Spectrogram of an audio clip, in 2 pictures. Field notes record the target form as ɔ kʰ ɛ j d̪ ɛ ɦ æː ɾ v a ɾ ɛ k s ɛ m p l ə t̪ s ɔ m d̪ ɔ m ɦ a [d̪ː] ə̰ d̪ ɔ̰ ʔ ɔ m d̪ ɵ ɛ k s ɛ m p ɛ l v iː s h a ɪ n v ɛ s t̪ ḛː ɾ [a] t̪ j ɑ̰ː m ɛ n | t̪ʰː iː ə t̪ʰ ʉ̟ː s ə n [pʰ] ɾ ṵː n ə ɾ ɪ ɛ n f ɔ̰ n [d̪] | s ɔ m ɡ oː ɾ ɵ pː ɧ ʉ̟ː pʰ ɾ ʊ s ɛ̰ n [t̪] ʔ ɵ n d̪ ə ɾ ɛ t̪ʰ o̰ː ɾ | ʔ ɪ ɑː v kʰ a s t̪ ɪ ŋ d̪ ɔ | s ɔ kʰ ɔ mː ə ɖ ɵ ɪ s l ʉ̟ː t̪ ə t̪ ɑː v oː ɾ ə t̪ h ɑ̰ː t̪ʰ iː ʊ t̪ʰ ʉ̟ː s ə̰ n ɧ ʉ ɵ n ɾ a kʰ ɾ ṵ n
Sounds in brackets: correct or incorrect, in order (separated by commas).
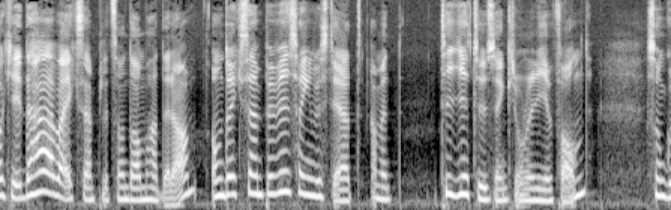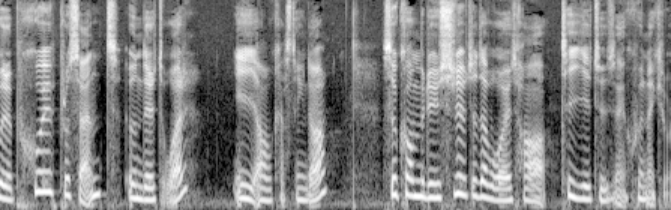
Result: correct, correct, incorrect, correct, correct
